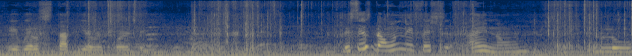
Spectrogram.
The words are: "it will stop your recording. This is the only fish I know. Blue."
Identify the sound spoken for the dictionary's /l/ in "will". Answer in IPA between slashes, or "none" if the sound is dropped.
/l/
